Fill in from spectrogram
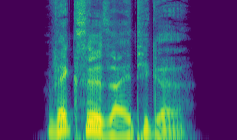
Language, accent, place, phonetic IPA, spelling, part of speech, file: German, Germany, Berlin, [ˈvɛksl̩ˌzaɪ̯tɪɡə], wechselseitige, adjective, De-wechselseitige.ogg
- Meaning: inflection of wechselseitig: 1. strong/mixed nominative/accusative feminine singular 2. strong nominative/accusative plural 3. weak nominative all-gender singular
